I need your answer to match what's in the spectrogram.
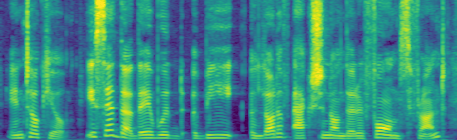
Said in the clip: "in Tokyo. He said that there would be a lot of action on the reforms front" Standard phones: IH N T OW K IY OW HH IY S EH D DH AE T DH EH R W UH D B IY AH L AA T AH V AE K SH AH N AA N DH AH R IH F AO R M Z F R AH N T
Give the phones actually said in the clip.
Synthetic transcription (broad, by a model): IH N T OW K IY OW HH IY S EH D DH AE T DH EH R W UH D B IY AH L AA T AH V AE K SH AH N AA N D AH R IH F AO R M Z F R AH N T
